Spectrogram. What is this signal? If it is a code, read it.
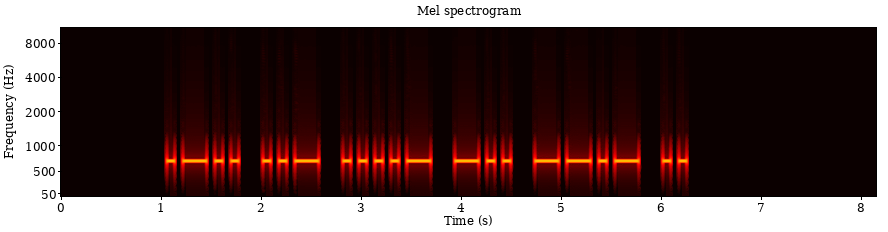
Morse code, heard as a keyed tone, about 15 wpm, 700 Hz. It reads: LU4DQI
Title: DXCC-100 Call Signs - 6 Characters - 15wpm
